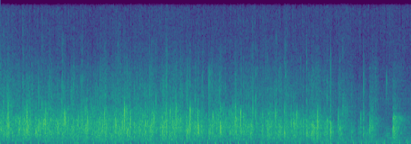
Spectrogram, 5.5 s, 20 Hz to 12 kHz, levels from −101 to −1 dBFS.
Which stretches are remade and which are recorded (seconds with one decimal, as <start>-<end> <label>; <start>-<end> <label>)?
0.0-5.5 recorded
